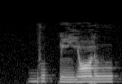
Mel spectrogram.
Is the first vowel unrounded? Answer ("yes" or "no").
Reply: no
